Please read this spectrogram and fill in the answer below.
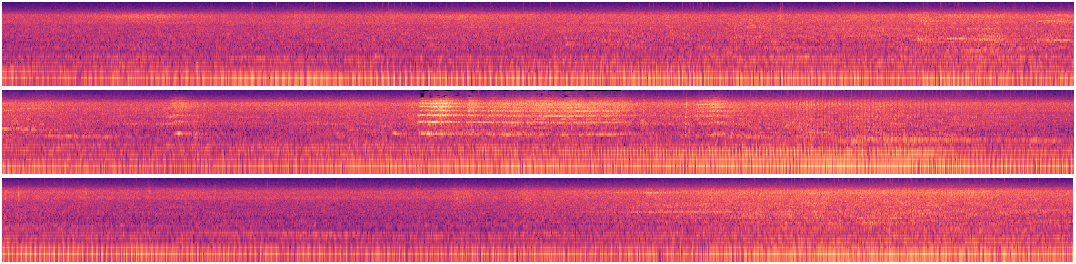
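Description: Steady rumble of motor traffic running nearby, with one engine, motorbike-like, rising and falling in pitch as it swells and passes a little past the middle. A high-pitched tone sounds for about two seconds just before that.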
